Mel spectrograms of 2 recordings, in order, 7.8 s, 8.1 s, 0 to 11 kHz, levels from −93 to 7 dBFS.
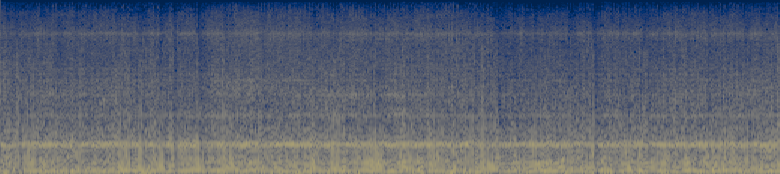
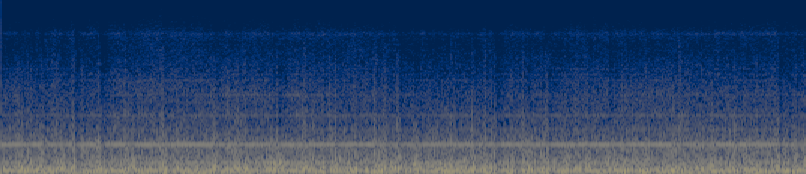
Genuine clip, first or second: second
